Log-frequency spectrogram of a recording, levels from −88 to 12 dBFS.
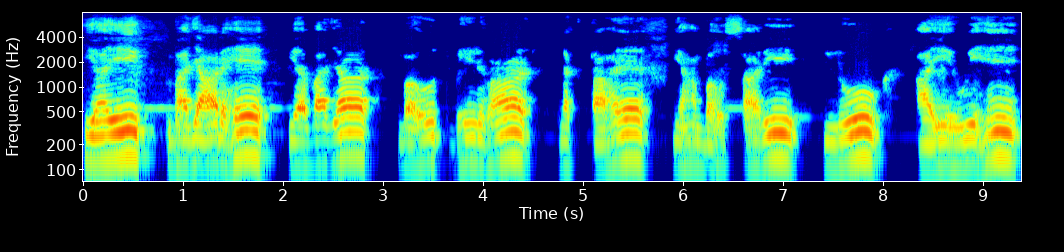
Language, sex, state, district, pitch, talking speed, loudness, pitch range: Hindi, male, Bihar, Saran, 135 Hz, 110 wpm, -16 LUFS, 120-140 Hz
